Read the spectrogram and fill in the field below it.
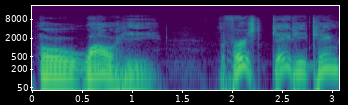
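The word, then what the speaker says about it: Oahu: i named him after this island o'ahu pronounced oh wow he the first gate he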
